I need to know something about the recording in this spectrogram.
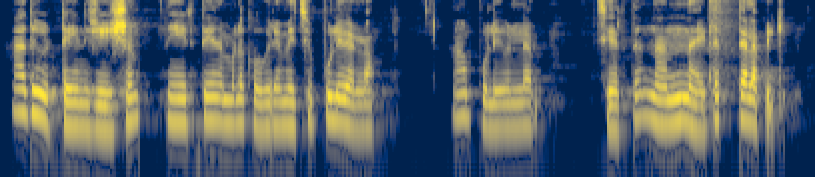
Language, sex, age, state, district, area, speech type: Malayalam, female, 18-30, Kerala, Thiruvananthapuram, rural, spontaneous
